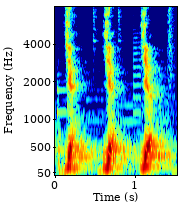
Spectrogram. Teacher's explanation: É a palatal, a semipalatal, junto de um schwa.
